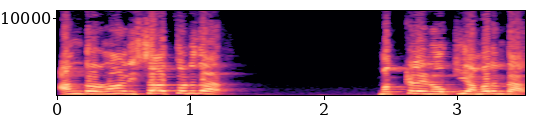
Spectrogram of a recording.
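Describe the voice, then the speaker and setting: Raised and projected, this voice has a bright, sharp tone. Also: man. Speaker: Islamic preacher giving a Friday sermon. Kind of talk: Friday sermon (khutbah / bayan) delivered in a mosque. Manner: earnest, exhortative, direct address to the audience.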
